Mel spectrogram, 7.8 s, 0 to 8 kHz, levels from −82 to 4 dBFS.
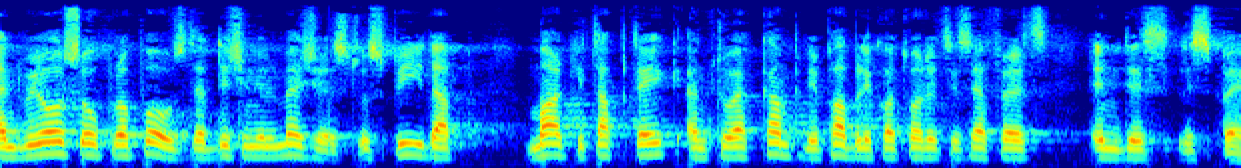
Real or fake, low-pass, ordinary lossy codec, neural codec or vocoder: real; 7.2 kHz; none; none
